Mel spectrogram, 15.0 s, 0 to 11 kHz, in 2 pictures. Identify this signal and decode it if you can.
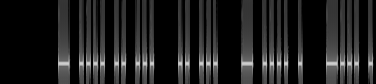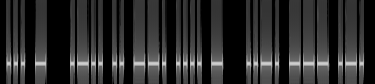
Morse code, heard as a keyed tone, about 17 wpm, 700 Hz. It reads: THIS IS THE BEST LIGHT FOR
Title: Sentences from Top 1000 Words - Review Part 6 - 17wpm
